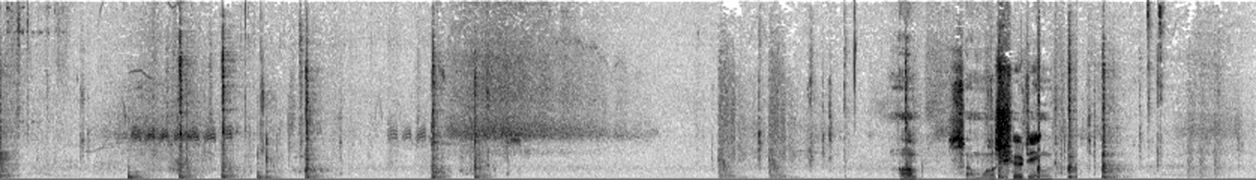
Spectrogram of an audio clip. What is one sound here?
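Footsteps thud on metal stairs.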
